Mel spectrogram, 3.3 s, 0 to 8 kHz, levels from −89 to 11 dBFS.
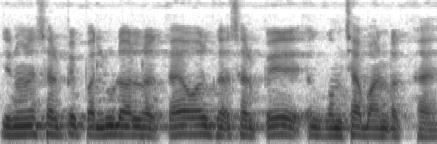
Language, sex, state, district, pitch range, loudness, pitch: Hindi, male, Chhattisgarh, Rajnandgaon, 120-135 Hz, -13 LUFS, 130 Hz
